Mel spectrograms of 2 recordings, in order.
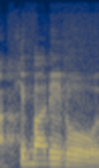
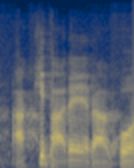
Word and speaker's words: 아키바레: 발음하기가 좀 편해서 이렇게 와전되다가 악기바리로 된 것 같고요. 정확하게 일본어로는 악기바레라고 하는 것이 맞는 표현입니다.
